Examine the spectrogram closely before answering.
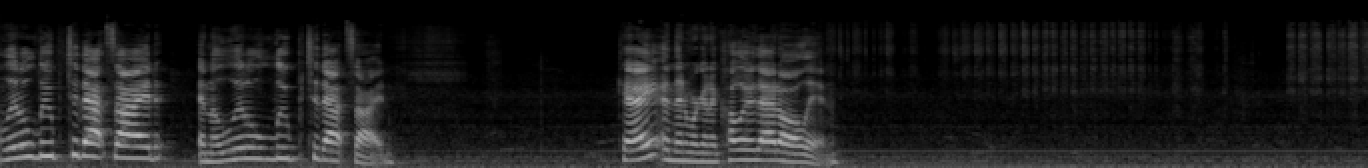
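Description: A felt-tip marker squeaks and scratches on paper.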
